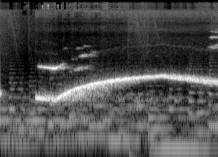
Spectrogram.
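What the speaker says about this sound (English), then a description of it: "And then sirens, yeah." A siren sound effect plays during a live tabletop Dungeons & Dragons session, a single rising and falling wail lasting a few seconds, loud and close over quiet background tones.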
